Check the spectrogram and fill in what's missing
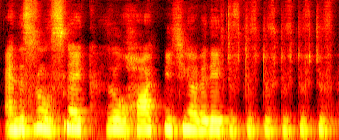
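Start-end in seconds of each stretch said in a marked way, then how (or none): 2.2-3.3 heartbeat sound. Retold or imitated. Mouse's heartbeat imitated.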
